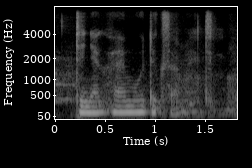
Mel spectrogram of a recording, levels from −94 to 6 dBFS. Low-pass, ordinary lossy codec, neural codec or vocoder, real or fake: 7.2 kHz; none; codec, 16 kHz in and 24 kHz out, 1 kbps, XY-Tokenizer; fake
